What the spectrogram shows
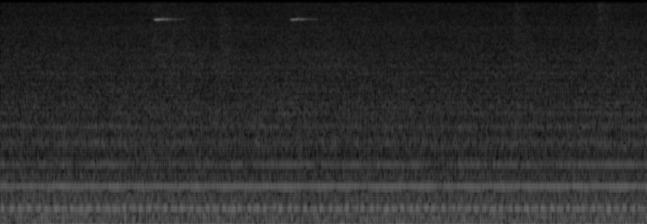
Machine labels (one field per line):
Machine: fan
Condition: abnormal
